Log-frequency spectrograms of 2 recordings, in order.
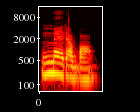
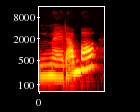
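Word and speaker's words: merhaba: Там є літера Х, але в розмовній мові, якщо ви були в Туреччині, подорожували або знаходитися в Туреччині, то ви чули, мабуть, що кажуть меряба. Оце хе. Ви можете і вимовляти, і не вимовляти, і так, і так правильно.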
